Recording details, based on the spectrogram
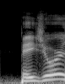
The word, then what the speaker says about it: Bajor: The question is Bajor the right? Is it Bajor? Is that how you say it? – It's both. Who cares? – It's both.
